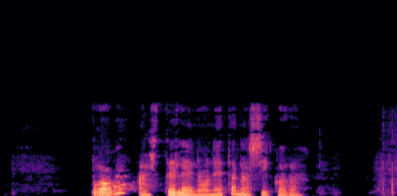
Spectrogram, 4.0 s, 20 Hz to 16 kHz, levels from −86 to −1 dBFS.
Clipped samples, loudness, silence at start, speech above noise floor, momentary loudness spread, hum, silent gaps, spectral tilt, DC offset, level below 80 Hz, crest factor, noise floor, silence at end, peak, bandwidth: under 0.1%; -20 LUFS; 0.9 s; 49 dB; 10 LU; none; none; -7.5 dB/octave; under 0.1%; -68 dBFS; 20 dB; -68 dBFS; 0.95 s; 0 dBFS; 7.8 kHz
